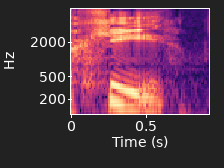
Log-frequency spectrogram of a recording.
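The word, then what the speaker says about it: chi: the Scottish word law it's never pronounced CH as in church some people especially English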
